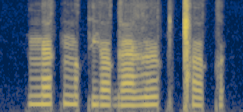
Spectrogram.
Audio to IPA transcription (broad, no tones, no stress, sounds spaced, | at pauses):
ŋ ɛ k ŋ ɵ k j œ ɡ æ ɣ ø k ǀ œ k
